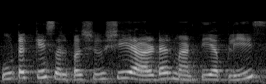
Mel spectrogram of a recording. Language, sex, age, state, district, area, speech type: Kannada, female, 60+, Karnataka, Bangalore Rural, rural, read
